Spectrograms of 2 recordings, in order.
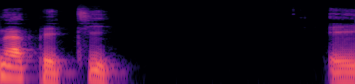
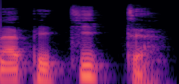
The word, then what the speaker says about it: appétit: la leçon 29 bon appétit et il ne faut pas dire bon appétite d'accord bon appétit on ne prononce pas le t final tu dois le savoir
